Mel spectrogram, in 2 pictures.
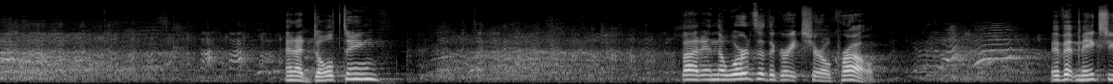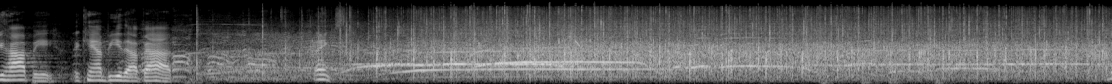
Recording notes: Live from Santa Barbara. A special live edition of The Moth brought to you from the Lobero Theater in Santa Barbara, California.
